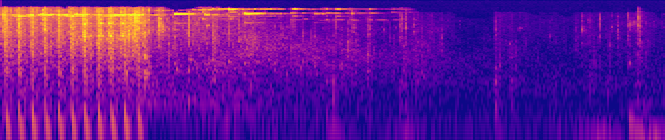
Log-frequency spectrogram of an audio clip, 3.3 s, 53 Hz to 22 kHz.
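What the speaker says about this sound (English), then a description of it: "I wish they changed the sound effect for the M16" M16 rifle gunfire in Far Cry 5, a rapid automatic burst of about ten evenly spaced loud shots, then a tail of scattered fainter distant shots and echoes.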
